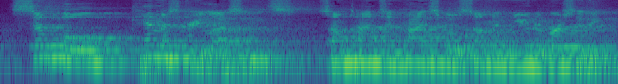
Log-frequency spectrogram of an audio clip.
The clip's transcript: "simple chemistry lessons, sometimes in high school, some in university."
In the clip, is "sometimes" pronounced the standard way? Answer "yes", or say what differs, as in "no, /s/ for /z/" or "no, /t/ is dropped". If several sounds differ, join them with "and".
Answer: yes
